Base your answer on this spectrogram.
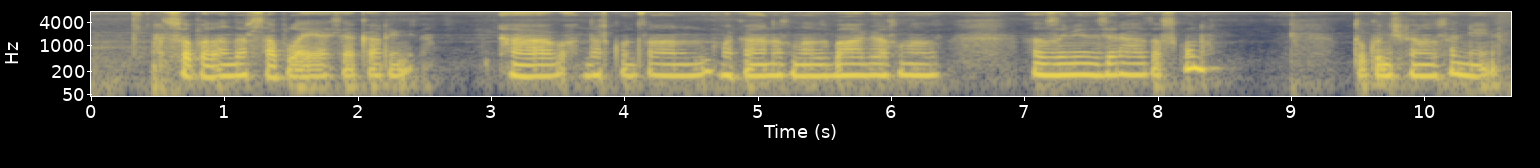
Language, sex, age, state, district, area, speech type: Kashmiri, male, 18-30, Jammu and Kashmir, Shopian, urban, spontaneous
